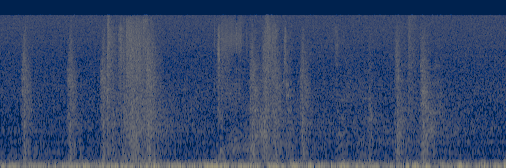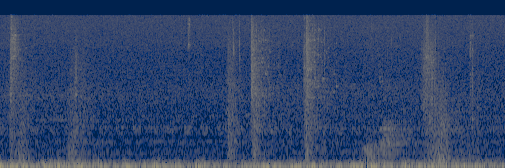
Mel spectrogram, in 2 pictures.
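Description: Sword slashes whoosh and strike again and again.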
